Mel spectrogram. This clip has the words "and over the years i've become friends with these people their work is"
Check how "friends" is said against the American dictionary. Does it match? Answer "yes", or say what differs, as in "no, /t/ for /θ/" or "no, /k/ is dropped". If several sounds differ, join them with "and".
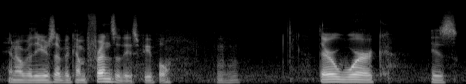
yes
